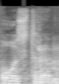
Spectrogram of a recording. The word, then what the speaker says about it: Åström: muss ich das richtig aussprechen, what's the correct pronunciation? Ostrom.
